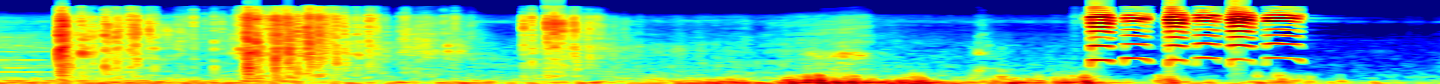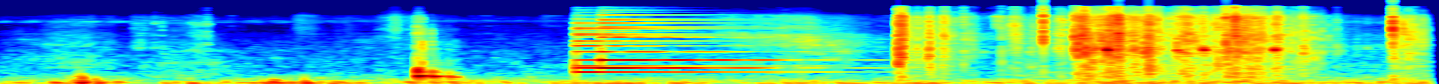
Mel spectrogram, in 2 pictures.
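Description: Plastic eggs clatter against each other in a plastic basket.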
